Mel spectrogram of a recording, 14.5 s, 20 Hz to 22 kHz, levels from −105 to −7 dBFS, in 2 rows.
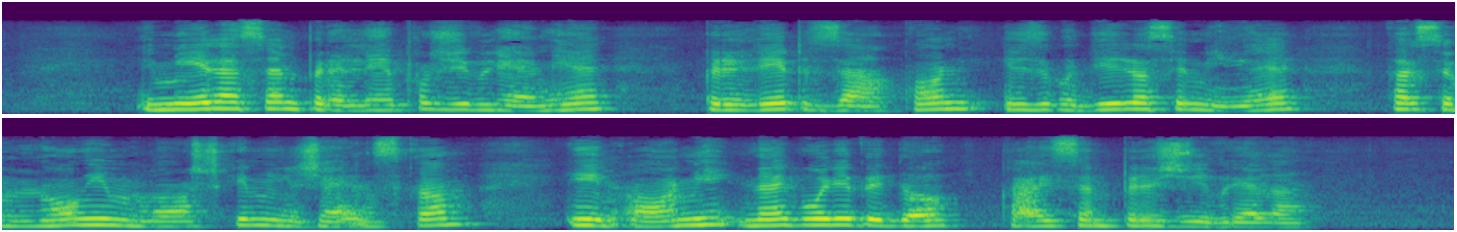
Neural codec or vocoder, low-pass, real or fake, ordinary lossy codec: codec, 44.1 kHz, 3.4 kbps, Pupu-Codec; 10.8 kHz; fake; MP3, 64 kbps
